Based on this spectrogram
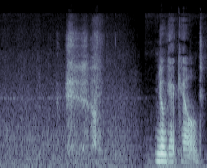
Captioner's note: Serena cries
